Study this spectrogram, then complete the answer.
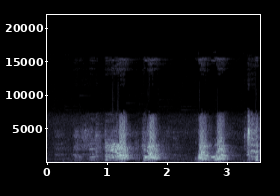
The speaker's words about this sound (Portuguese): O cachorro tá insano aqui.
